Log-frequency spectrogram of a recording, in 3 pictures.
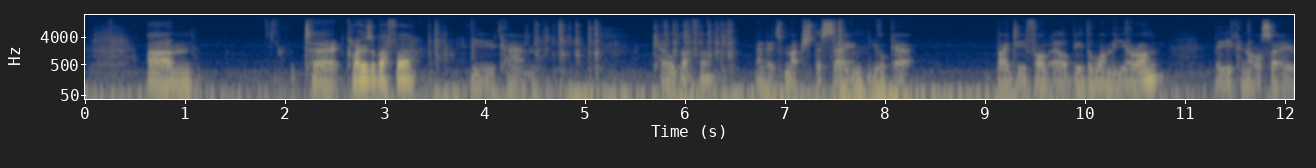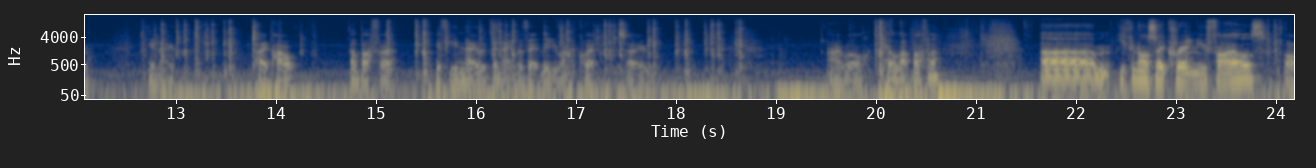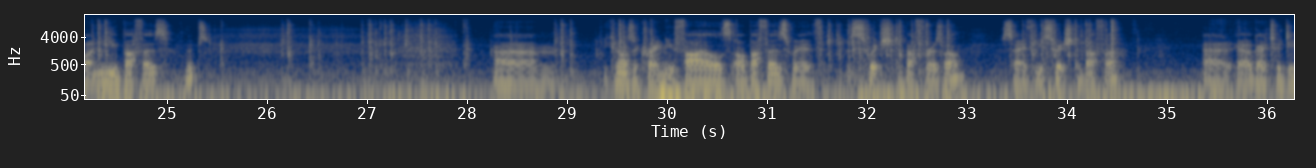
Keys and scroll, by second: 3.4 alt+x, 4.1-6.8 typing, 7.4 Return, 12.5-18.7 typing, 19.9 Return, 23.8 ctrl+x, 24.2 ctrl+b, 26.1 ctrl+g, 26.9 ctrl+x, 27.1 1, 27.5 ctrl+x, 28.8 ctrl+g, 29.4 alt+x, 31.2-34.6 typing.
